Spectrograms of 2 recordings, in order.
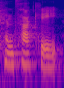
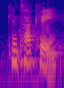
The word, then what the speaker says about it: Kentucky: It's a little bit tricky because people usually pronounce it like Kentucky. And this is not Ken like Ken from Barbie, but it's Ken, Kentucky. Imagine that you drop this A and you say Ken, Kentucky. Kentucky.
